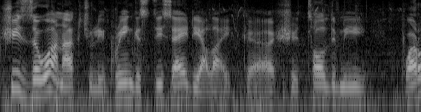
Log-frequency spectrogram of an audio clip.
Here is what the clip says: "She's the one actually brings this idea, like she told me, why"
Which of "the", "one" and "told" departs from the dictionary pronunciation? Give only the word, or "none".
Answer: none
